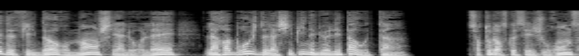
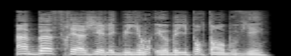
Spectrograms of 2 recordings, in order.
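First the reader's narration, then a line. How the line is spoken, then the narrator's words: Curt. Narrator (French): dit sèchement Dagelin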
